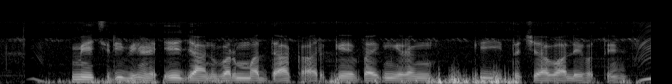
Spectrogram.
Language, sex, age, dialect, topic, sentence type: Hindi, male, 18-24, Kanauji Braj Bhasha, agriculture, statement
